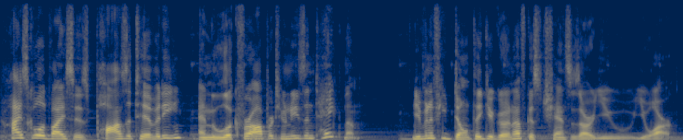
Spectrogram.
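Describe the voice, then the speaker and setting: A young man from Canada with a Canadian accent, answering viewer questions in a rambling, laid-back way that keeps correcting itself. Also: a little high. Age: young adult. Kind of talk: casual Q&A chat.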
